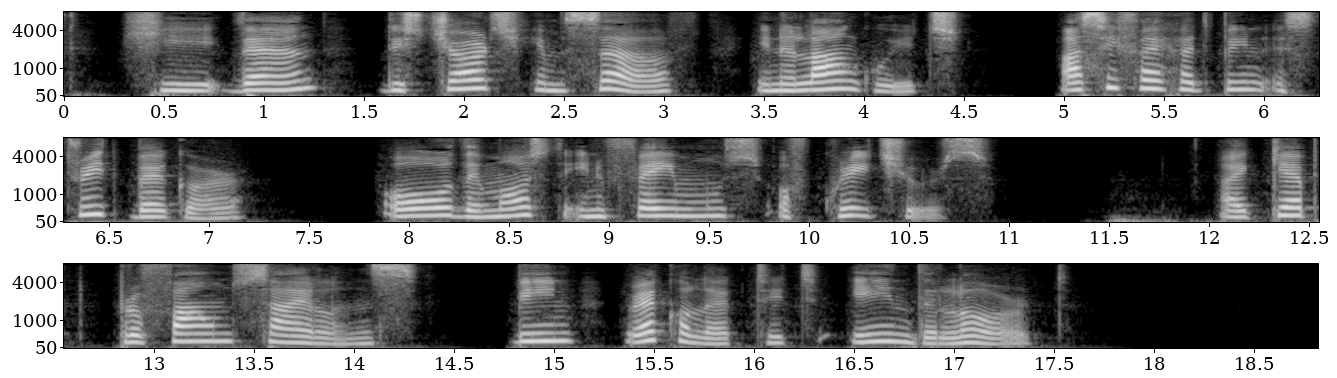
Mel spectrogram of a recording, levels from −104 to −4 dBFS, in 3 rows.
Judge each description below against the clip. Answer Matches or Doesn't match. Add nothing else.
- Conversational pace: Doesn't match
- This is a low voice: Doesn't match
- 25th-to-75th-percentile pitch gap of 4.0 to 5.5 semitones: Doesn't match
